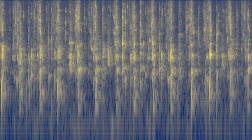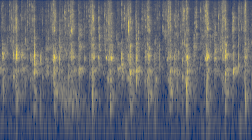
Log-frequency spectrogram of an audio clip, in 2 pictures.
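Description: Pit bull lapping liquid from a glass bowl, close-miked: a fast, steady run of wet laps and splashes, several a second, with the tongue clicking against the glass.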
